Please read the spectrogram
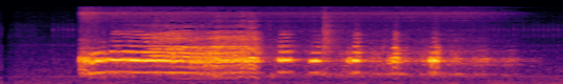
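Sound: chicken clucking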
